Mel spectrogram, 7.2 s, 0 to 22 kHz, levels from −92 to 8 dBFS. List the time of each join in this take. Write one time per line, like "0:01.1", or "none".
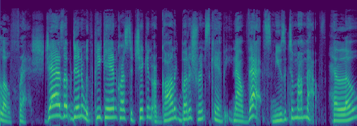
none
